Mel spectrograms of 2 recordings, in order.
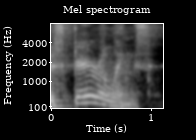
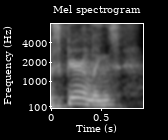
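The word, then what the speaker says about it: Skraelings: They met a group of short Africans whom they Vikings called the Scarlings.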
